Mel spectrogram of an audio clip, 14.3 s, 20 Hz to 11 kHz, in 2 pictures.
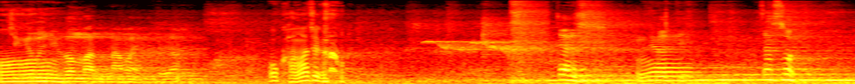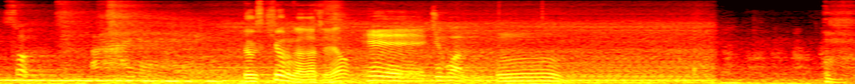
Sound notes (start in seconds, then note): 3.4 whistles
